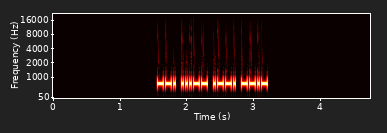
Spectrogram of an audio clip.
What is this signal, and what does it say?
Morse code, heard as a keyed tone, about 40 wpm, 700 Hz. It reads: G3PQ
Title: DXCC-100 Call Signs - 4 Characters - 40wpm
